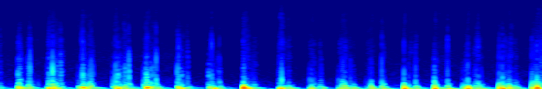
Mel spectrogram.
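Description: Long green nails tap and scratch the lower edge and sides of a round, red faux leather cosmetics bag that is hollow with a microphone inside. The result is a quick, uneven series of deep, muffled thumps, boomy and heartbeat-like, each with a faint brief rustle on top and almost no ring.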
